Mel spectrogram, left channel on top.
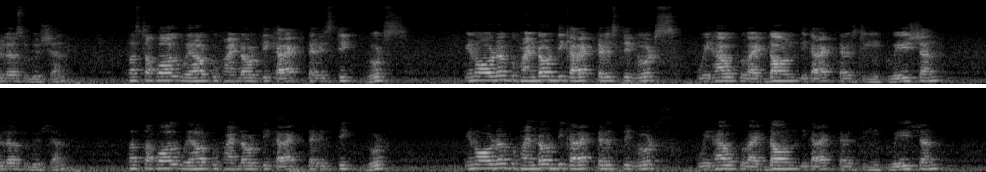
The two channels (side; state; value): both; normal; correlation 0.40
